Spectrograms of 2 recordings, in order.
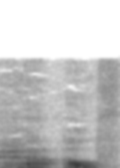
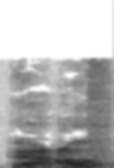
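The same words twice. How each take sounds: First: "Hör auf" much higher, squeezed out, no longer shouted; strained voice. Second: "Hör auf" bellowed much higher and louder, nerves shot; frazzled bellow. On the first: Husband begs the radio to stop, strained and pressed. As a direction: force "Hör auf" out through a tight throat. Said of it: "sagte Felix mit gepresster Stimme". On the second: Husband roars at the crackling radio, a frantic bellow. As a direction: roar "Hör auf" at the radio, at the end of his rope. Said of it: "brüllte er völlig entnervt". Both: A narrator's reading.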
